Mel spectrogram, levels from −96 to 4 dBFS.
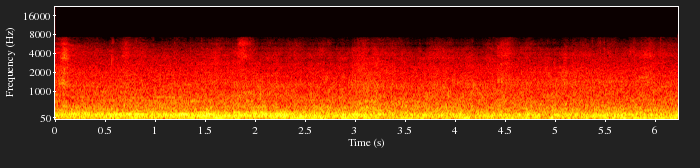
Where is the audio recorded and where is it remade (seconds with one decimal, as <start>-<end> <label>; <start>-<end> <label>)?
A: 0.0-1.5 recorded; 1.5-5.2 remade; 5.2-6.2 recorded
